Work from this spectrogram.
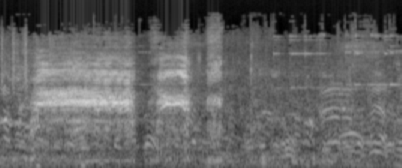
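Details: Two-year-old stallion colt at Dăneștii Chioarului, Maramureș, gives a loud, high, shrill whinny lasting over a second, then a second shorter whinny, with people talking throughout and faint music.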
